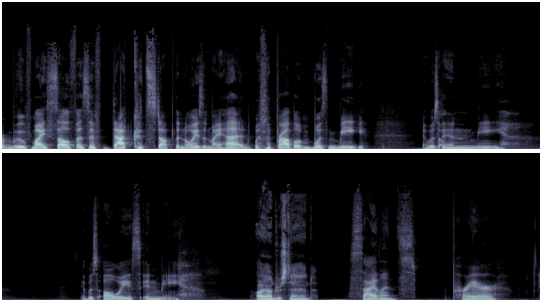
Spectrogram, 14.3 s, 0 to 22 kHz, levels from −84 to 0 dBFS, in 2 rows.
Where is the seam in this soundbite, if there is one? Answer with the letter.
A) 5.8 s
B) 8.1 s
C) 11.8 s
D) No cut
A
